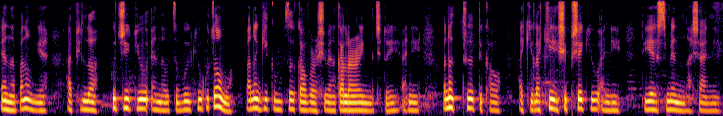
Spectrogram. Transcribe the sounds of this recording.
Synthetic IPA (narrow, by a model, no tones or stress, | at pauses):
ɛnãpanamɡɛ | apʰilahut͡ʃikjuʔɛnãɨt͡sɨbɨkjukut͡somɨ | panaɡikɨmt͡sɨkavəɾʃiβɛnakalaɾinat͡ʃʰi̥t̪oianĩpanat̪ʰɨt̪ikʰaw | akilakʰiʃipʰʃɛkjua̰ni | t̪iɛsmɛnːãʃani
